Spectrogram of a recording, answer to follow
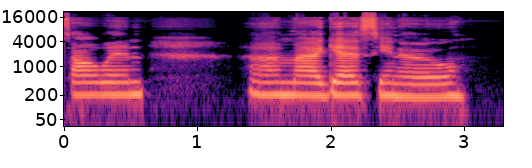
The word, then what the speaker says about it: Samhain: be talking about that a lot of people pronounce it Sam Hayne that's not how you pronounce it it is pronounced salwin um I guess you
